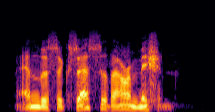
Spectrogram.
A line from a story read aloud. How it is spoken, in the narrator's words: Caramon added loudly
